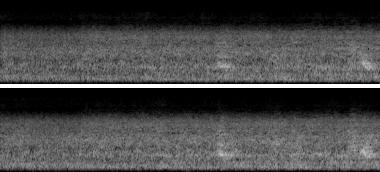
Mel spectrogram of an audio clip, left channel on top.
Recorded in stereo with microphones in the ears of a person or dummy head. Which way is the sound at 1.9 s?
15° right (ahead or behind).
